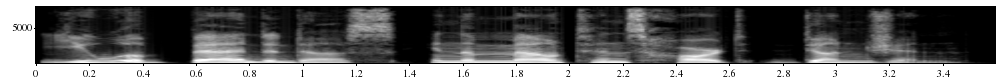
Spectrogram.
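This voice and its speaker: A man's voice: on the high side, animated, a little slow, dry recording, studio quality. A man voicing an indignant young adventurer. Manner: tense, indignant. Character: angry young male human adventurer. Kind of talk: audiobook character voice.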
